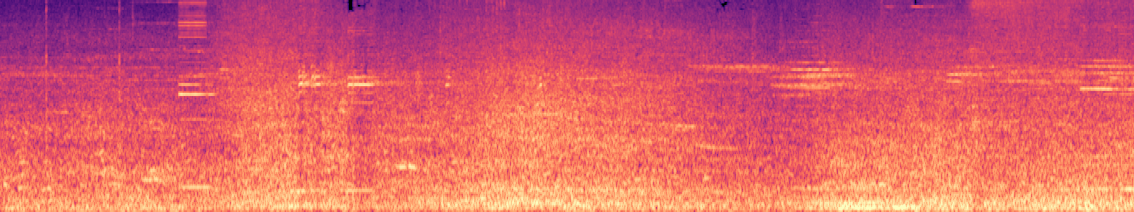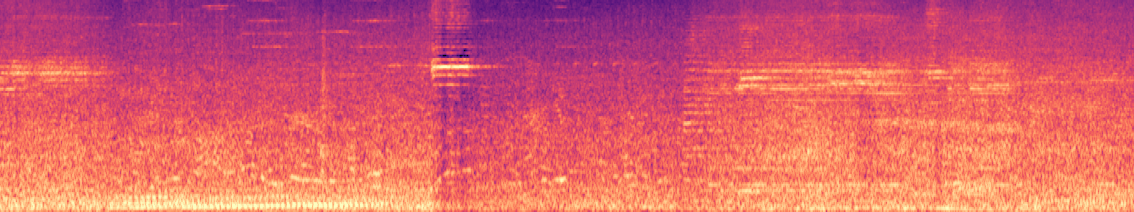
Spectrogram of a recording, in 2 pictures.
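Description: Busy city street traffic: vehicle engines with a heavier low rumble in the middle that cuts off abruptly about sixteen seconds in, and short car horn toots again and again, over background voices.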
